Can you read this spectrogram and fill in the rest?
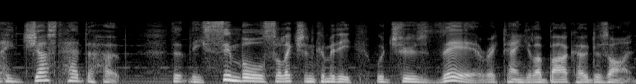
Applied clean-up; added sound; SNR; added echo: none; none; none; none.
